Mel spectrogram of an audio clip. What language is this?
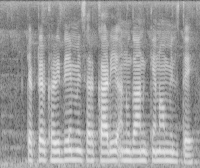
Maithili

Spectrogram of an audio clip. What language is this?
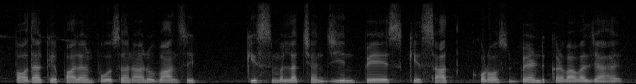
Magahi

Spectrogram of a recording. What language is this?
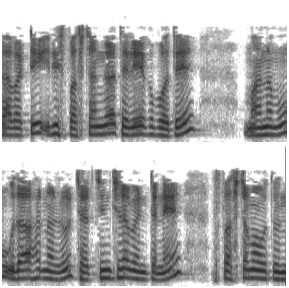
Telugu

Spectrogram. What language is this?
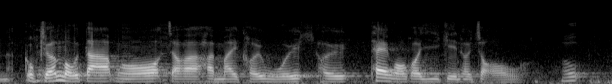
Cantonese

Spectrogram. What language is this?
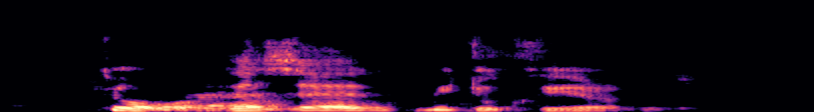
Kabyle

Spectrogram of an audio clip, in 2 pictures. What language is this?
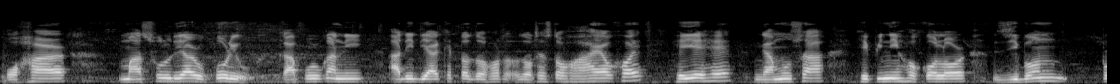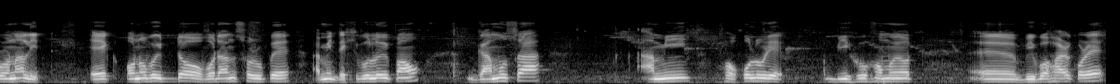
Assamese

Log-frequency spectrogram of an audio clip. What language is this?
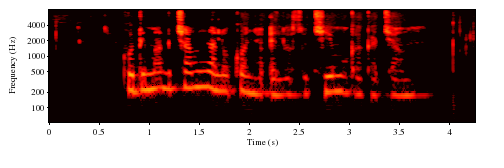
Luo (Kenya and Tanzania)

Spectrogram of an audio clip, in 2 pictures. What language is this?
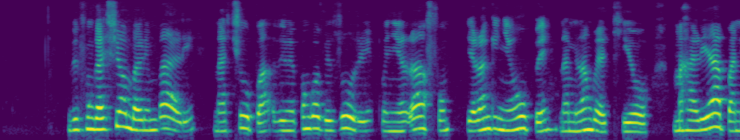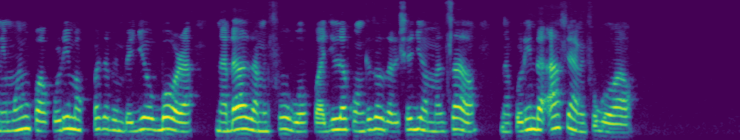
Swahili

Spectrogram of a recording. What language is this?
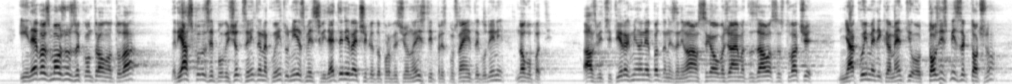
Bulgarian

